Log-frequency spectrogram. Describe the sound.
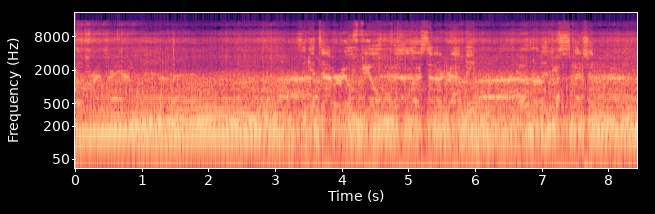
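A car engine revs with a wavering, droning pitch as the car spins around doing cone work, the sound continuous and loud beneath steady talk.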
